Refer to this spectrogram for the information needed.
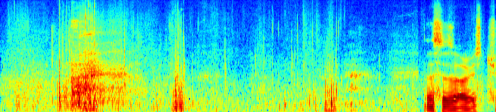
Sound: saddle shuffling

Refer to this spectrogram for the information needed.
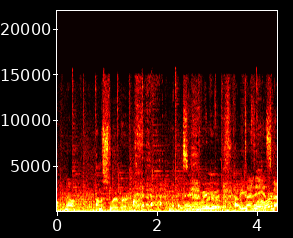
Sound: laughing

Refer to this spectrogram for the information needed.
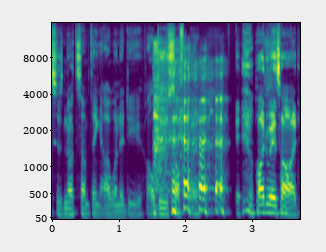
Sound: laughing

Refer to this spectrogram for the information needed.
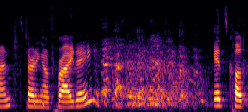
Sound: audience laughing

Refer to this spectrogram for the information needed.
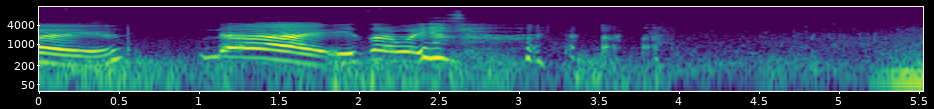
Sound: laughing

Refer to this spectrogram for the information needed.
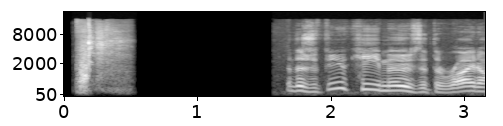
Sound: club smacks

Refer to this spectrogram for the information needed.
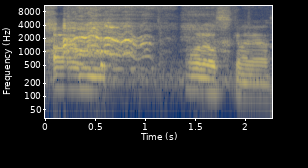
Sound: laughs

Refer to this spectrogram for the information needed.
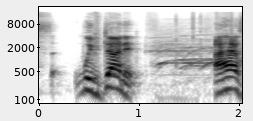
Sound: cheering

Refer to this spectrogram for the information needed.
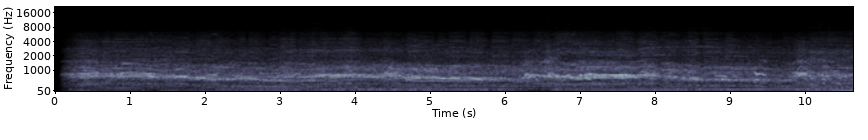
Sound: cheering

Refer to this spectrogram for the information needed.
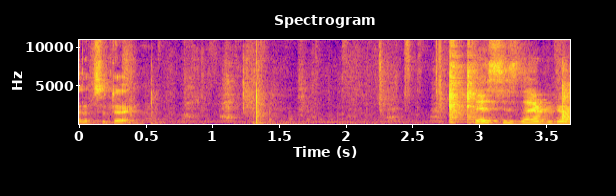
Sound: dog panting

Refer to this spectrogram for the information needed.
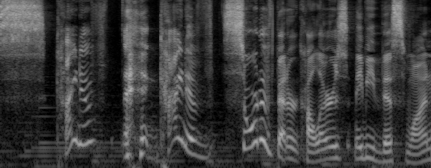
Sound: laughs

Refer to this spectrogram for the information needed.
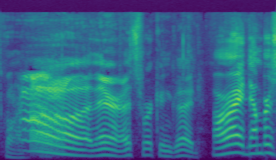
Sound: grunts

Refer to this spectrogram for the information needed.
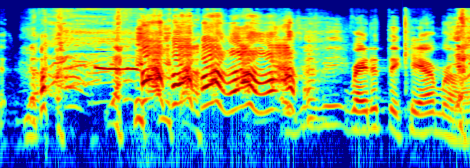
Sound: both laugh

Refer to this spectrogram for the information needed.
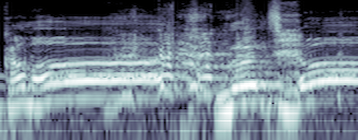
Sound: laughing

